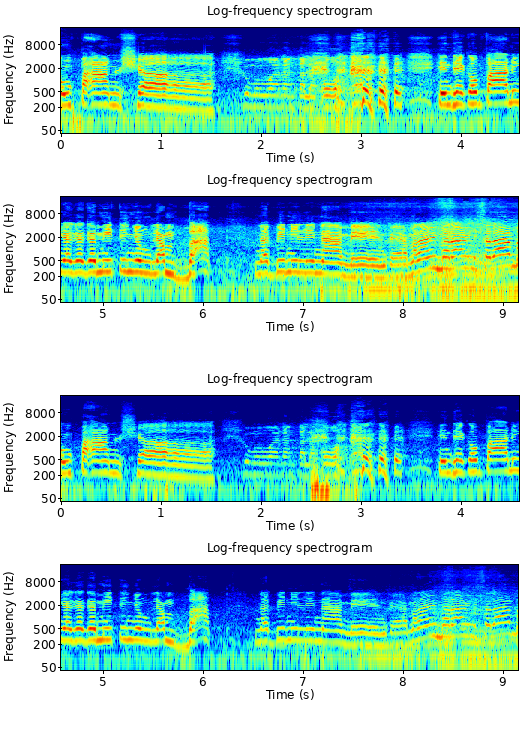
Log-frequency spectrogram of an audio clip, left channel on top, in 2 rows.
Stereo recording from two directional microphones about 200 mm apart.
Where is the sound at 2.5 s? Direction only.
20° right (ahead or behind).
